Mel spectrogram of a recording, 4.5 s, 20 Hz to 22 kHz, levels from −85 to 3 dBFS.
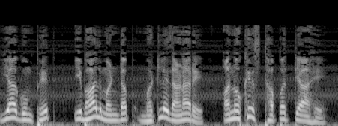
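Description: Speech runs throughout with a faint timecode bleed, a chirping warble flipping between roughly 1 kHz and 2 kHz, clocked at 23.976 frames per second and set well below the voice. Unlike a steady tonal whine, it alternates pitch in a rhythmic pattern. The audio is also grainy and hissy, with nothing above 10.6 kHz, likely from Vorbis compression at a low rate that points to around 34 kbps; its treble turns to noise rather than ringing pre-echo.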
